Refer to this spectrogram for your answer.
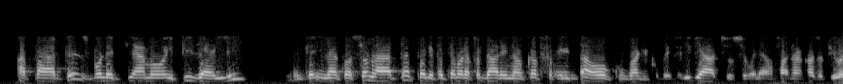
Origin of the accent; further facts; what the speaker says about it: Venice, Veneto, Italy; Oggi vorrei presentare un piatto della mia terra, della zona di mare, della zona di Venezia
